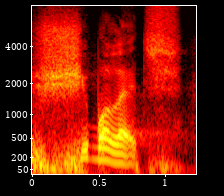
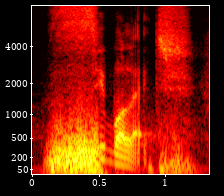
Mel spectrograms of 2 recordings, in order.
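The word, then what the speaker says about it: xibolete: na sua linguagem um a palavra pronúncia correta seria chibolete porém os infra imitas eles não falavam chibolete eles falavam sibolete e o que que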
